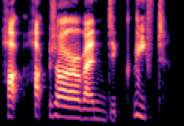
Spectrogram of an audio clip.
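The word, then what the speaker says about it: Het jaar van de kreeft: So the J is always soft. I don't think there's a hard G sound. So hot jar. – Yeah. – Hot jar van de Kreeft.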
